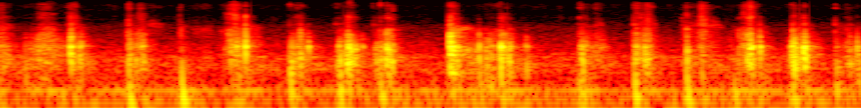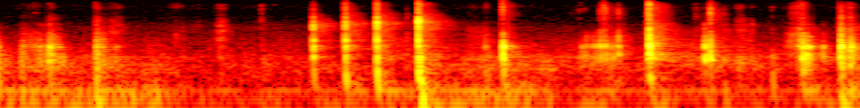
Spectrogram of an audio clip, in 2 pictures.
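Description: Fingertips and long nails open and close the green flip cap of a white plastic lotion bottle and tap on the bottle. A steady series of short, dry clicks and taps plays for about six seconds, then briefly pauses. Sharper, brighter snaps of the cap follow, with more light taps.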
